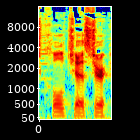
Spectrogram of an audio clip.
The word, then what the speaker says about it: Colchester: But I'm pretty sure that Colchester is Colchester.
